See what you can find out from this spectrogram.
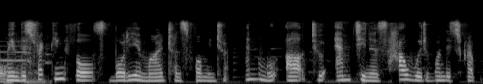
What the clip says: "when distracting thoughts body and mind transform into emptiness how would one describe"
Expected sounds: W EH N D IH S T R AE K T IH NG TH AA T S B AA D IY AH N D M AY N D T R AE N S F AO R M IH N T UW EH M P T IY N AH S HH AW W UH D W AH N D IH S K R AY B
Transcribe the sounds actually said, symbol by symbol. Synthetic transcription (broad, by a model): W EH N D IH S T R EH K T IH NG TH AA T S B AA D IY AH N M AY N T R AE N S F AO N M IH L T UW EH M P T IY N AH S HH AW W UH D W AH N D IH S K R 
